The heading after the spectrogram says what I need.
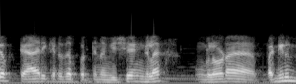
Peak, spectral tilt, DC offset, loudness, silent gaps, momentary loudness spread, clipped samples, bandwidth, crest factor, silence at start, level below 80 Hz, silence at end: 0 dBFS; -9.5 dB/octave; under 0.1%; -15 LUFS; none; 7 LU; under 0.1%; 4.2 kHz; 14 dB; 0 s; -40 dBFS; 0 s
